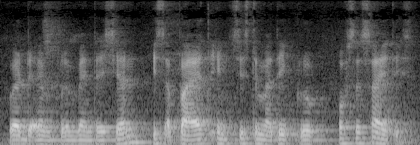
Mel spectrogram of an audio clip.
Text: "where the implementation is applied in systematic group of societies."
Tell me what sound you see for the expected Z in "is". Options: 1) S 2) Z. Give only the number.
1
